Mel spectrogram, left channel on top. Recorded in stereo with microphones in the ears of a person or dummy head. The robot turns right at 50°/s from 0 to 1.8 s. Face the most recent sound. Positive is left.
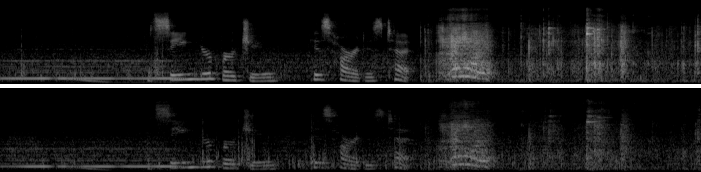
turn(degrees=50)  # may be behind; listen again after turning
